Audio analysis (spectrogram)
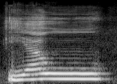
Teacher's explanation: wau sukun bunyinya u wau punya sifat rahwah alirkan Suara u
